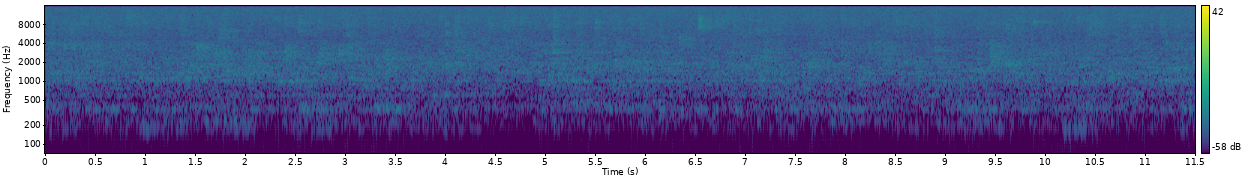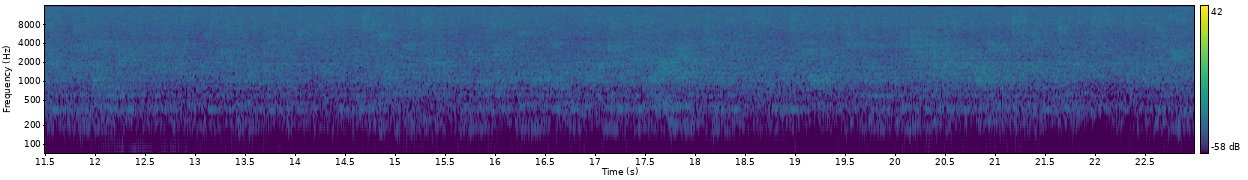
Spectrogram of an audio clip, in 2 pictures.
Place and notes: Abbaye de Clairefontaine, Arlon, België - Clairefontaine Crypt
Sound of the source Saint Bernard as heard from the crypt of the abbaye de Clairefontaine.
Arlon, Belgium, 11 February 2019, 13:01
